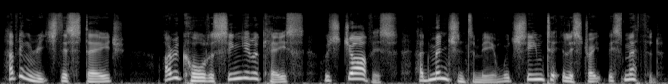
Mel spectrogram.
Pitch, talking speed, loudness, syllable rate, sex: 180 Hz, 200 wpm, -19 LUFS, 6.5 syllables/s, male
